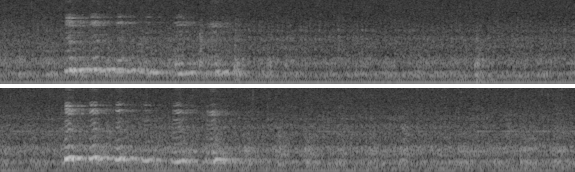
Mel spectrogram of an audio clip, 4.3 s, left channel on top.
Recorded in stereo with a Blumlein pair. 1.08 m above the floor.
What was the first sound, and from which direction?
Laughter, 60° right.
